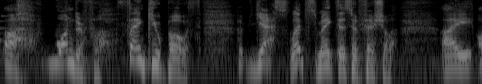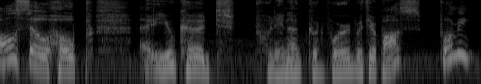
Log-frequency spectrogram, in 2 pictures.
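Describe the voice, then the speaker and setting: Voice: medium pitch, big pitch swings, unhurried, slight background noise. Polite shop merchant. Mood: pleased. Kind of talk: video game dialogue.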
